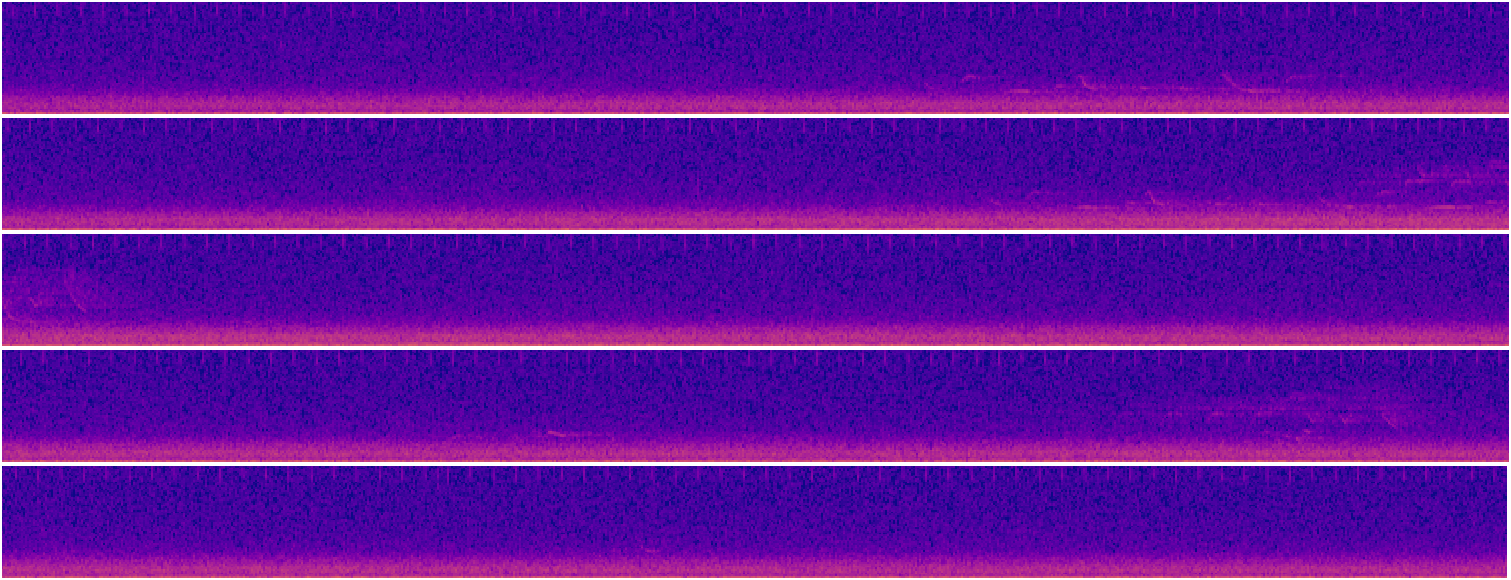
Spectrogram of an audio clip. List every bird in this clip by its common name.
Baltimore Oriole, Chestnut-sided Warbler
